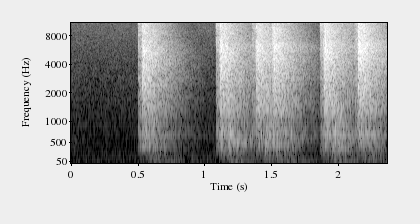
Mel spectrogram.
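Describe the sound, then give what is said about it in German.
Keys strike on a Remington typewriter in a slow, uneven series of sharp, crisp clacks. Each clack decays quickly, with a few strokes bunched close together after a single opening hit. “Mr. Landgrens Schreibmaschine? Ja, eine Remington. Was machen Sie denn da? Bisschen tippen.”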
